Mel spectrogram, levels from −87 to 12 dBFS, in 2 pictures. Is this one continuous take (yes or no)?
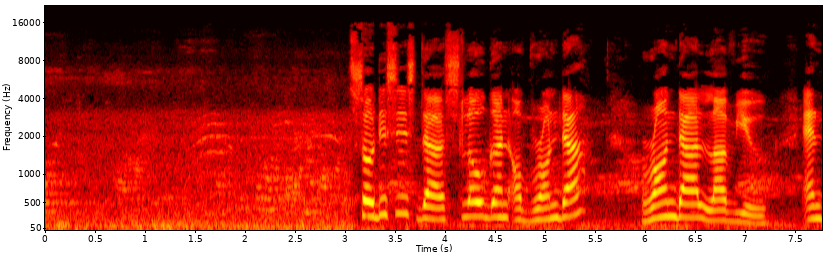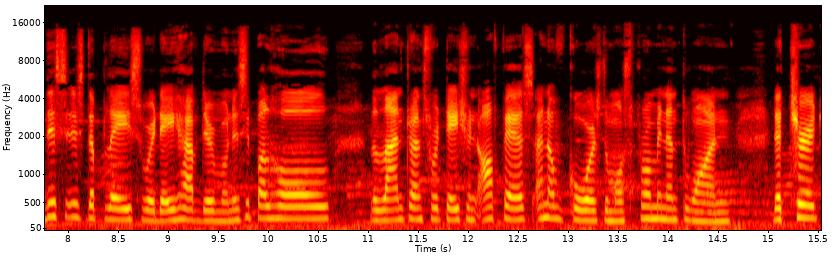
yes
